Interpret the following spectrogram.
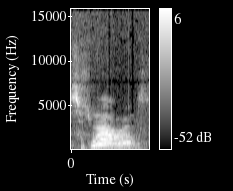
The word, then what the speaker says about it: saguaro: Saguaro? Saguaro. Saguaro? I don't think you pronounce the G.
